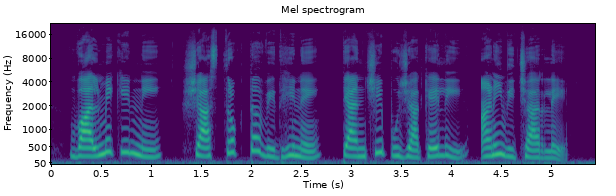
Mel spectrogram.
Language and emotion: Marathi, neutral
